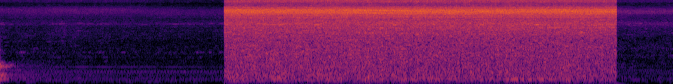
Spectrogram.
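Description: A pressure cooker of chickpeas simmering on low heat lets out a loud, close, continuous steam hiss lasting about four seconds. The hiss starts abruptly and cuts off sharply, with no voices.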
